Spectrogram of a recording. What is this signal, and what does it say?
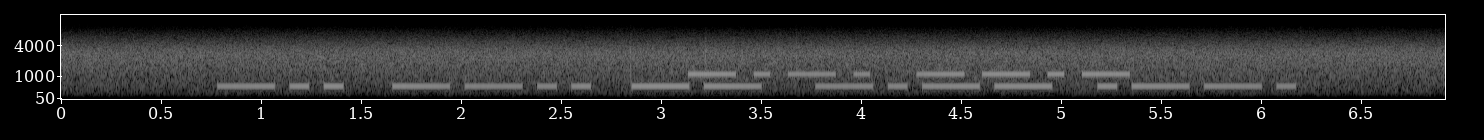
Morse code, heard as two keyed tones, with radio static. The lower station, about 14 wpm, 570 Hz: DZMYP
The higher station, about 14 wpm, 1110 Hz: CQ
